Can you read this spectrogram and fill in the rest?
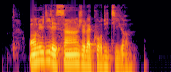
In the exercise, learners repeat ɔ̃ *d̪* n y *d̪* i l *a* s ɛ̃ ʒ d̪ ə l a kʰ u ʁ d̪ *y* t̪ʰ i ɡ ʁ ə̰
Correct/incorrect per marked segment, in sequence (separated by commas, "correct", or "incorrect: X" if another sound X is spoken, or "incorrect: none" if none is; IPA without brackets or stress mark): incorrect: none, correct, incorrect: e, correct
